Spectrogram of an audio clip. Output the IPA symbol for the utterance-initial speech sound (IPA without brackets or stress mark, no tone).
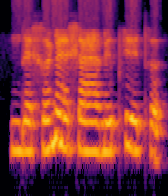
n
